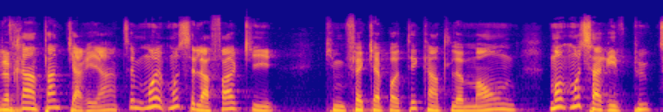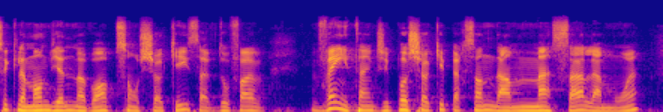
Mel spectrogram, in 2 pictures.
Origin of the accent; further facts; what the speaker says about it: Quebec, Canada; first language English; French is a second language; fier d'être québécois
